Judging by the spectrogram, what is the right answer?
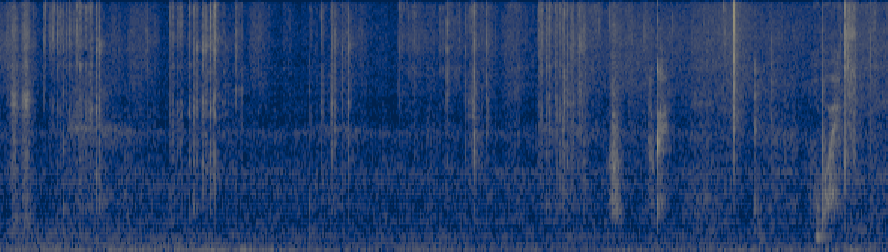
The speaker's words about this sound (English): Cutting it pretty ragged. Probably have to redo it later.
